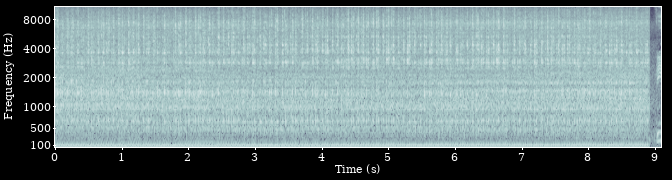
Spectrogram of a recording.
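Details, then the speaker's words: Older Yamaha two-stroke outboard: smooth, steady low idle with an even beat and no misses or knocks; it runs clean. "I just pulled this Yamaha 42 stroke out of my garage runs really good figured i' show you guys how well she runs"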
